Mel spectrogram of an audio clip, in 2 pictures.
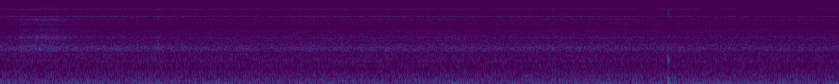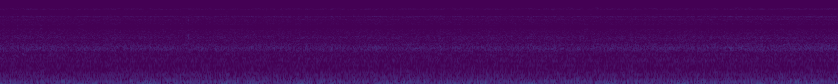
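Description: Near silence: faint steady outdoor background hiss, with one faint click a little over three seconds in.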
